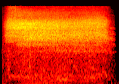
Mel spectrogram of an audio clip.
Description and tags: Som de "xiu" pedindo silêncio. Gravado com Tascam.
Gravado para a disciplina de Captação e Edição de Áudio do curso Rádio, TV e Internet, Universidade Anhembi Morumbi. São Paulo-SP. Brasil.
